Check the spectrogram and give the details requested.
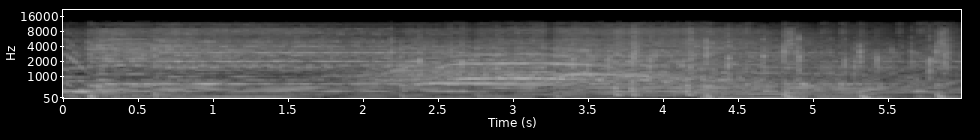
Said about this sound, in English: the crowd, normally known for shushing people, gets loud. Really loud.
